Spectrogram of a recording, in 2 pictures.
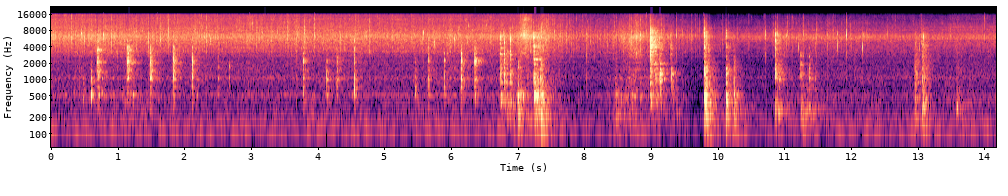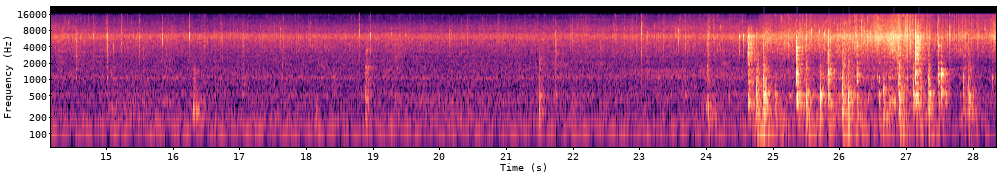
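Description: Chopped onions sizzling in a little hot oil in a metal pot. A wooden spoon scrapes and knocks against the pot in clusters of clicks during the first several seconds and again near the end, with steady sizzling alone in between.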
